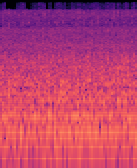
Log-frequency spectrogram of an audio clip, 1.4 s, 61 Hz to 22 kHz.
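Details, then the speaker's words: 2002 BMW 320i 2.2 six-cylinder, warm idle, listening under the hood during an oil service; a constant mid-pitched whir over the engine note; source not confirmed. "And there's something whirring away. You can hear that whirring away."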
